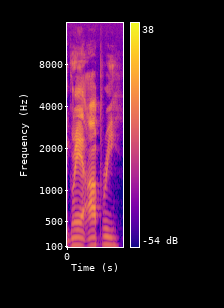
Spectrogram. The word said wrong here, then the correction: Grand Ole Opry: Grand Ole Opry.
